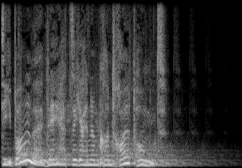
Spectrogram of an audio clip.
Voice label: announcer cart defender warning, de; "Die Bombe nähert sich einem Kontrollpunkt."; Administratorin

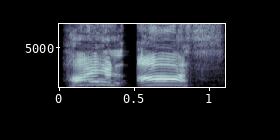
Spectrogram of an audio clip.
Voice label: battlecry; Medic

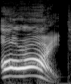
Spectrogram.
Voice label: positive vocalization

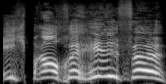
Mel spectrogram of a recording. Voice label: medic help me, de

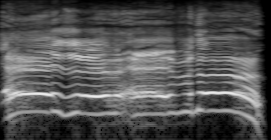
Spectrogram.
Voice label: battlecry, fr; Demoman; "(Charabia incompréhensible)"

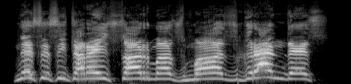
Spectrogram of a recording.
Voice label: Heavy taunts, es; "¡Necesitareis armas mas grandes!"

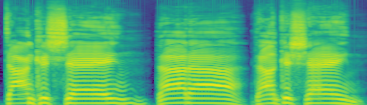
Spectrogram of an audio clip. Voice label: Medic positive vocalization

